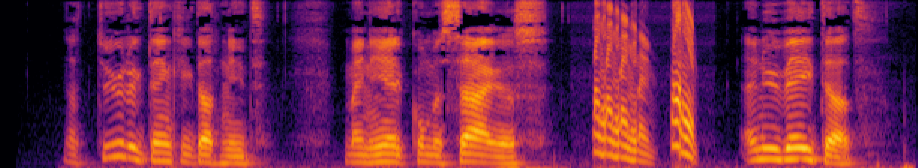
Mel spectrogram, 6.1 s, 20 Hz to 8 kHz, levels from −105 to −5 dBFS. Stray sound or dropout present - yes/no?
yes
